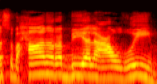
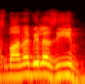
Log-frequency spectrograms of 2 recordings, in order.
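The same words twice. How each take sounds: First: "سبحان ربی العظیم" recited slowly, each letter shaped; Quranic recitation. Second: "سبحان ربی العظیم" with "العظیم" softened towards "ladim"; common mispronunciation. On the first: Shown as a demonstration. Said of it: "تو مسلمان کیا پڑھ رہا ہوتا ہے؟". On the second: Retold or imitated. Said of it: "وہ یہ پڑھ رہا ہوتا ہے،".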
